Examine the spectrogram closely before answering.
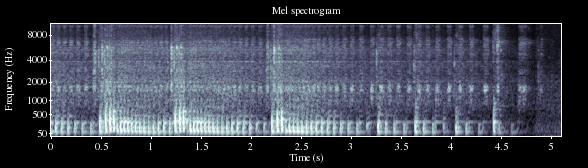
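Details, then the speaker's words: Dirt/pit bike won't hold an idle with the choke open or closed: uneven popping surges with each throttle blip, then it sags, stumbles and dies; fault suspected in the carburetor, possibly the idle/throttle screw adjustment. "but it seems like it's not even holding an idol with the choke open or closed so we know that's issues probably coming somewhere from the carburetor"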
